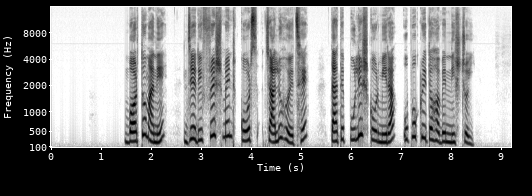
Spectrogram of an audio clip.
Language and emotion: Bengali, neutral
